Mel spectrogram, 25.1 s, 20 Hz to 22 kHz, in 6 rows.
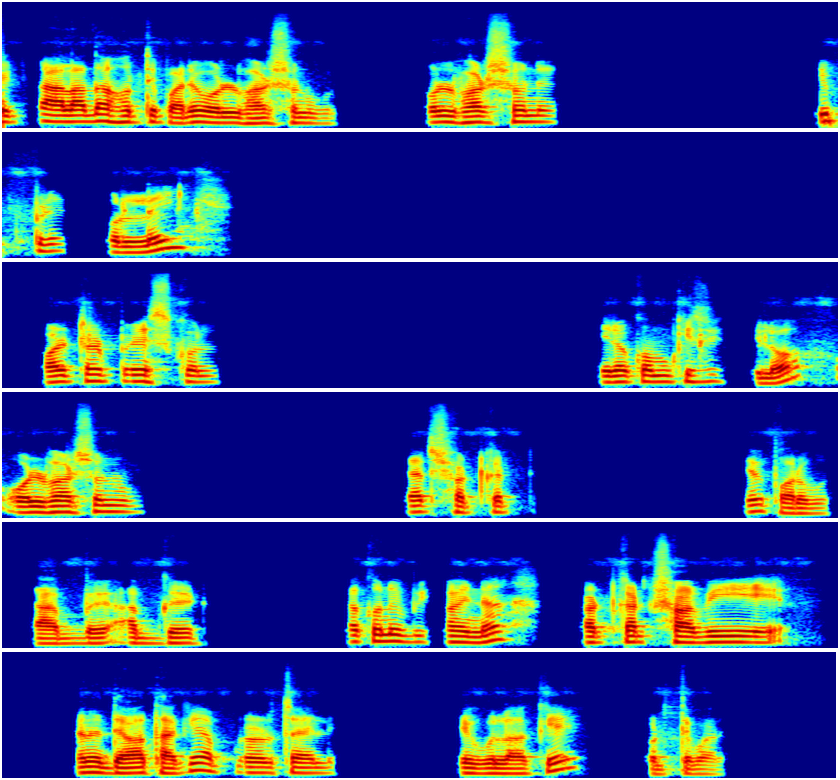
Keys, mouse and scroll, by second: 0.2 ctrl+t, 4.9 ctrl+t, 6.0 shift+click, 8.6 ctrl+z, 10.0 alt+click.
